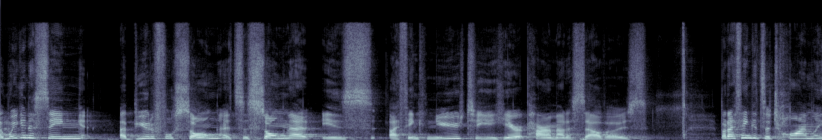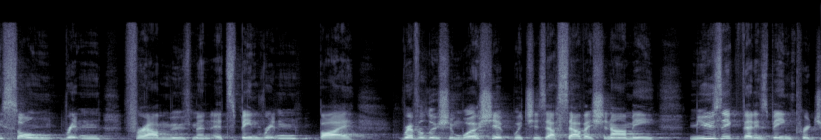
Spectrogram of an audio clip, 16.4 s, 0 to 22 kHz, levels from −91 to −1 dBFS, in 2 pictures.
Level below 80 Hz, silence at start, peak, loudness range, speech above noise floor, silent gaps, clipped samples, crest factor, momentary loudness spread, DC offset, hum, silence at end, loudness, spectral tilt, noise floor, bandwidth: -60 dBFS; 0 s; 0 dBFS; 2 LU; 23 dB; none; under 0.1%; 20 dB; 9 LU; under 0.1%; none; 0 s; -21 LUFS; -3.5 dB/octave; -43 dBFS; 19 kHz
